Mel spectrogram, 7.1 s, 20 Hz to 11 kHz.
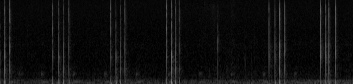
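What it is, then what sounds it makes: Smartphone glass screen tapped. Fingertips and nails tap and click on the glass screen and back of a small, flat, solid white-and-silver smartphone held in the hands. About 23 sharp, dry clicks arrive in quick clusters, mostly groups of four spaced about a second apart, each dying away almost instantly. A faint low hum runs steadily underneath.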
